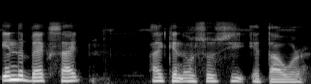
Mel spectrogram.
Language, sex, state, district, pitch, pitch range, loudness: English, male, Arunachal Pradesh, Longding, 150 Hz, 135-165 Hz, -17 LUFS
